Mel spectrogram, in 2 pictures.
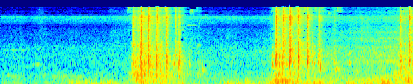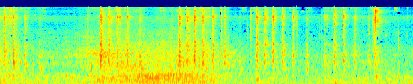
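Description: Scooter engine being turned over on its kick-starter with the spark plug out, in about six short bursts of rapid pulsing. This is part of freeing up an engine with low compression after gasoline has been put into the cylinder.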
